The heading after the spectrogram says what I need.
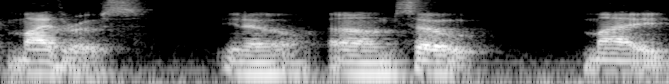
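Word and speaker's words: Maedhros: I've had I I started out thinking it was like Madros or, you know, ma uh like Mad Madros and it's actually like Maidos, you know.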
